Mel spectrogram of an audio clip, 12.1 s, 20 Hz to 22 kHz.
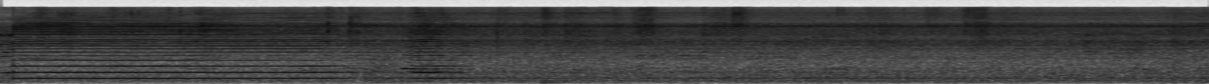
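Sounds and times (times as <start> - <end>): locomotive horn blasts: 0.0 - 5.1
passenger coaches running: 0.0 - 12.0.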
